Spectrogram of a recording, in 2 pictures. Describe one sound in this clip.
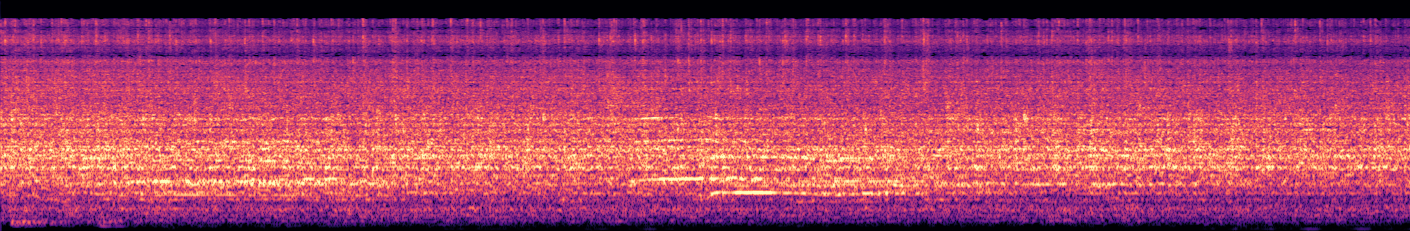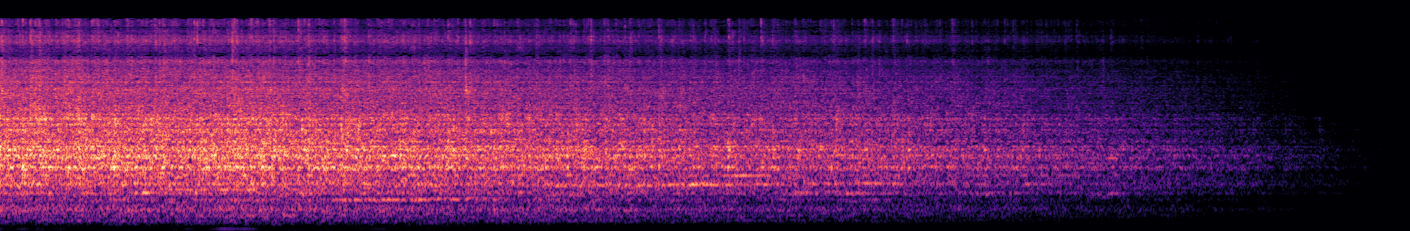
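Music plays through loudspeakers in a room and slowly fades out.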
